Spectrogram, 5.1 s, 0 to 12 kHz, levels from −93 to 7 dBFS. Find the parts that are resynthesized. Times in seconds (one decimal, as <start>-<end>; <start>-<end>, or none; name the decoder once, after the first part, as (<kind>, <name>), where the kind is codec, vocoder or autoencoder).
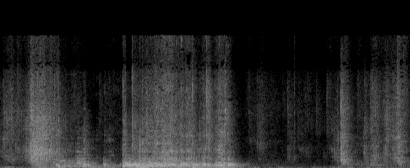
2.5-3.1 (vocoder, BigVGAN v2)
